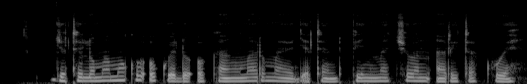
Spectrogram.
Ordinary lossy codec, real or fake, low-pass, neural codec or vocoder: none; real; 19.8 kHz; none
